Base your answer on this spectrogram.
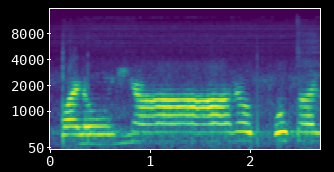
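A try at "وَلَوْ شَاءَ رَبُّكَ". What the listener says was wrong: ولو شاء، حمزہ کو پڑھیے نا، اس کی آواز واضح ہونی چاہیے۔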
